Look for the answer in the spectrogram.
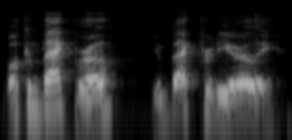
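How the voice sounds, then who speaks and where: A man voicing a laid-back, caring young female pony with slangy, animated delivery in a fan fiction audio story. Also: fairly high pitch, brisk, dull audio, voice pushed up. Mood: friendly, laid-back.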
